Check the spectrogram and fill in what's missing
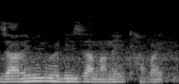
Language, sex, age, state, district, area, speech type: Bodo, male, 30-45, Assam, Chirang, rural, spontaneous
